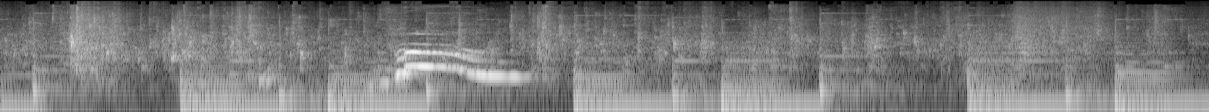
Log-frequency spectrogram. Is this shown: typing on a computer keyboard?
no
